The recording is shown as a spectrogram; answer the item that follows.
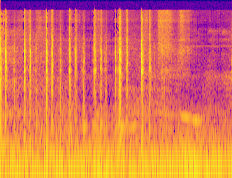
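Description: Plastic blister pack of adhesive hooks being turned in the hand, giving many irregular light clicks and crinkles, over a steady low hum.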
